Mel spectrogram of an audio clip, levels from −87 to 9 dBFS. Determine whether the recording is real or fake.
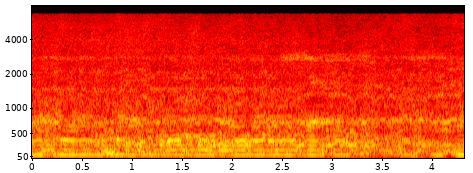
fake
